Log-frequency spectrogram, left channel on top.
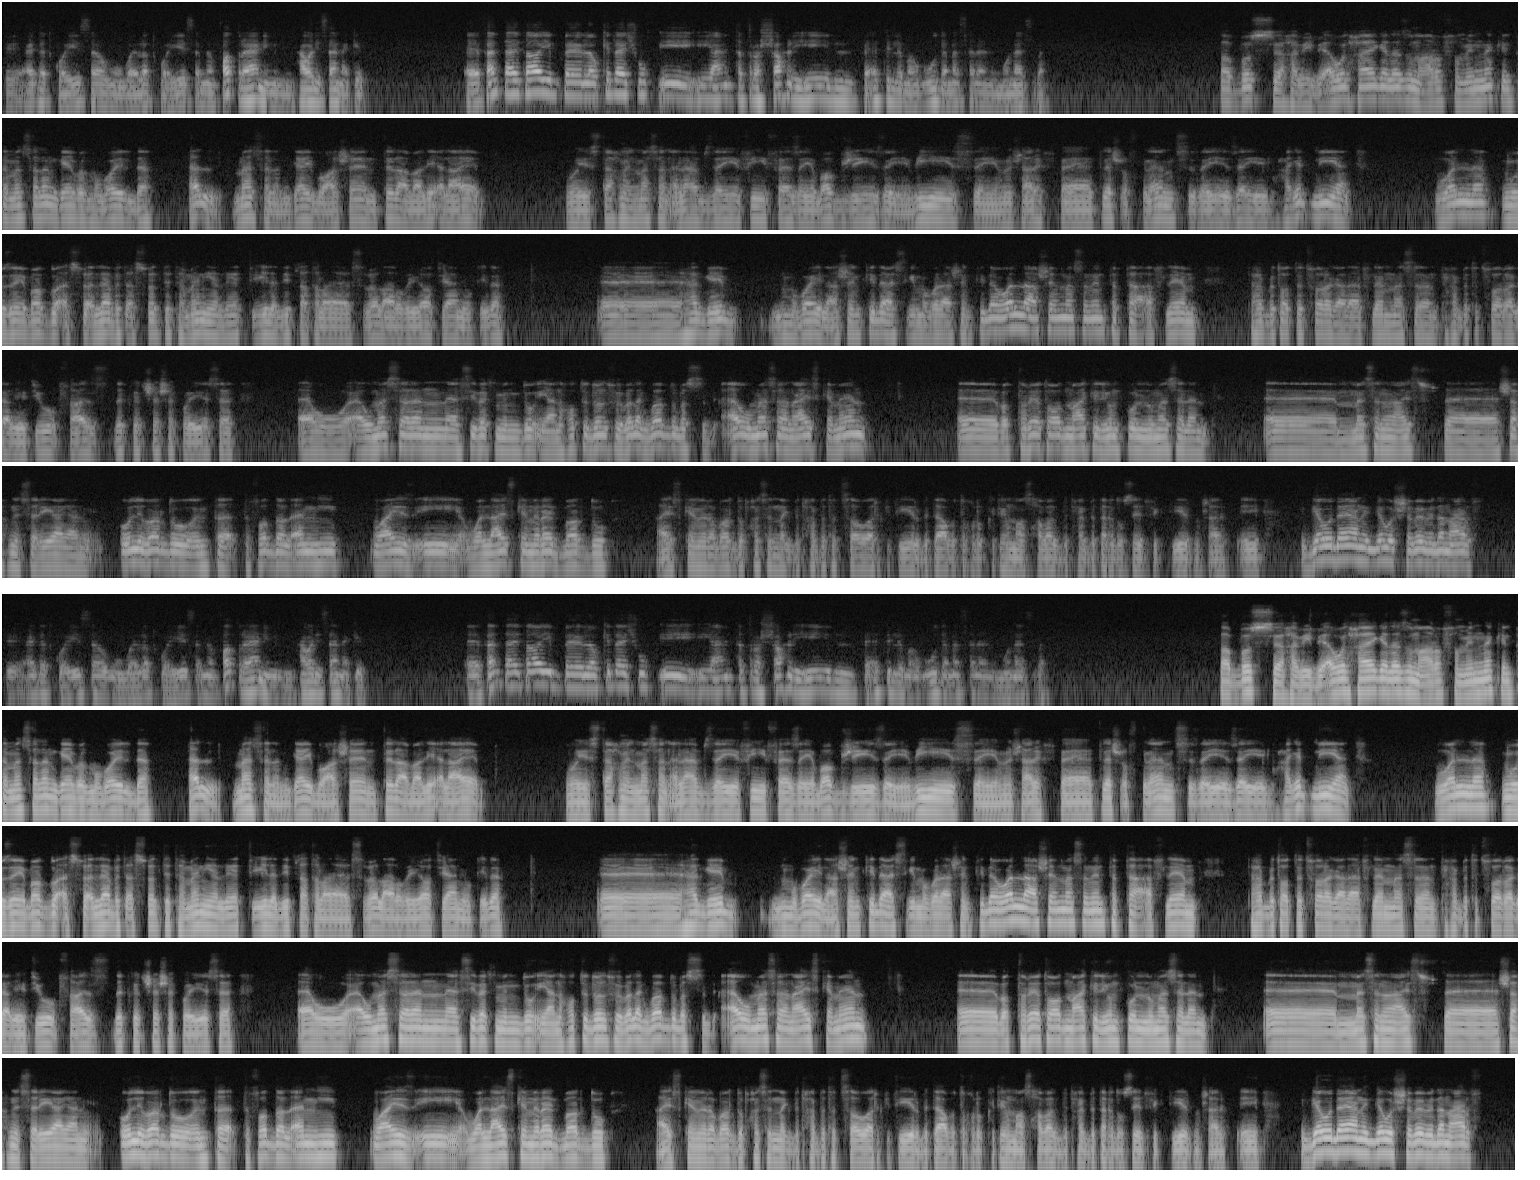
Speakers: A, on the left; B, on the right.
A: عدد كويسة وموبايلات كويسة من فترة يعني من حوالي سنة كده آه، فانت طيب آه، لو كده شوف ايه إيه يعني انت ترشح لي ايه الفئات اللي موجوده مثلا المناسبه
B: طب بص يا حبيبي اول حاجه لازم اعرفها منك انت مثلا جايب الموبايل ده هل مثلا جايبه عشان تلعب عليه العاب ويستحمل مثلا ألعاب زي فيفا زي بابجي زي بيس زي مش عارف كلاش اوف كلانس زي زي الحاجات دي يعني ولا وزي برضه أسفل لعبة أسفلت 8 اللي هي التقيلة دي بتاعت الع- سباق العربيات يعني وكده أه هل جايب الموبايل عشان كده عايز تجيب موبايل عشان كده ولا عشان مثلا انت بتاع افلام تحب تقعد تتفرج على افلام مثلا تحب تتفرج على اليوتيوب فعايز دقة شاشة كويسة او او مثلا سيبك من دول يعني حط دول في بالك برضو بس او مثلا عايز كمان آه، بطارية تقعد معاك اليوم كله مثلا آه، مثلا عايز آه، شحن سريع يعني قول لي برضو انت تفضل انهي وعايز ايه ولا عايز كاميرات برضو عايز كاميرا برضو بحيث انك بتحب تتصور كتير بتاع بتخرج كتير مع اصحابك بتحب تاخدوا سيلفي كتير مش عارف ايه الجو ده يعني الجو الشبابي ده انا عارف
